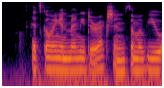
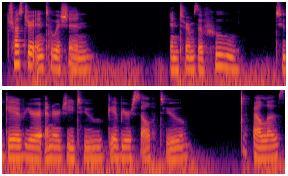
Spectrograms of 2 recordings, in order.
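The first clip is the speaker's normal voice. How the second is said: ordinary talk, nothing marked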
